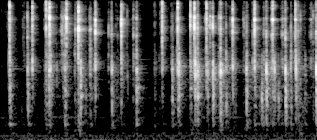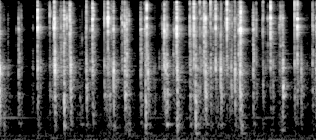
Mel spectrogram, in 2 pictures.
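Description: Long red-nailed fingertips type steadily on a pink mechanical keyboard with round retro plastic keycaps and blue backlighting, recorded up close. The result is a continuous stream of crisp, bright plastic clacks with very short decay, with almost no low end beneath them.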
